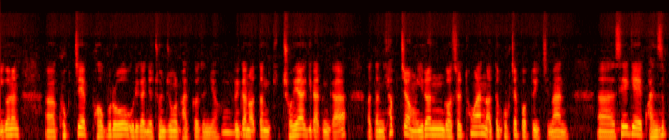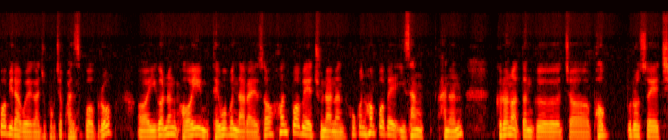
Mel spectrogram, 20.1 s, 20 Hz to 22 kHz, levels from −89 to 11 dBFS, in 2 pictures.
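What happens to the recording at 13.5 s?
Nothing goes wrong at 13.5 s; the speech is intact there, with only the room's own background noise sitting about 27 dB below it.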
